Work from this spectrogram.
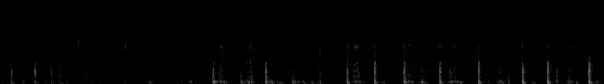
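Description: A pen scratches and writes across a thin, solid brown hardboard clipboard with a metal clip, held up close. Quiet, continuous scratching fills the first two seconds, then gives way to louder, sharp, short strokes and taps with a dull low body and almost no ring.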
